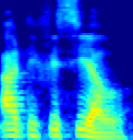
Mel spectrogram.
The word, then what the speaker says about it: artificial: We normally tend to break it down into 2 syllables. So আমরা CIAL কে দুটো সিলেবলে ভাগ করে সাধারণত উচ্চারণ করি সিয়াল। আমরা বলি artificial or artificial. Some people say artificial, but the exact pronunciation is Artificial. artificial. Artificial. Now when you pronounce, you have to stress the third syllable and you have to say artificial.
